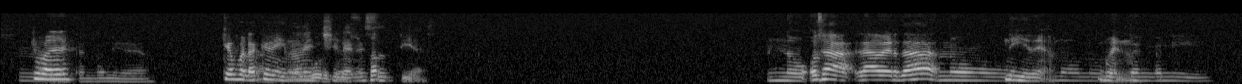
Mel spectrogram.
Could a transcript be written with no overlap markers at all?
No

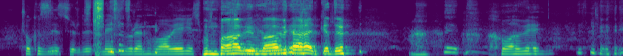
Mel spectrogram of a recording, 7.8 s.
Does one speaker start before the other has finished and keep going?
Yes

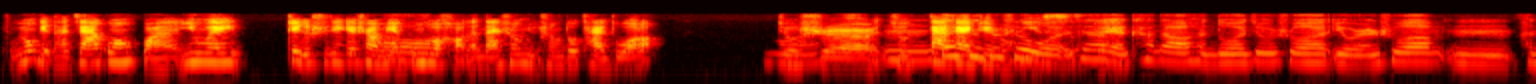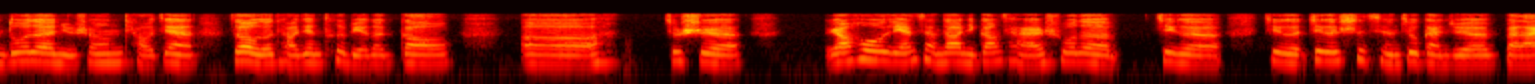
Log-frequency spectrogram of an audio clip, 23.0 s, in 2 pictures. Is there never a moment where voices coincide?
No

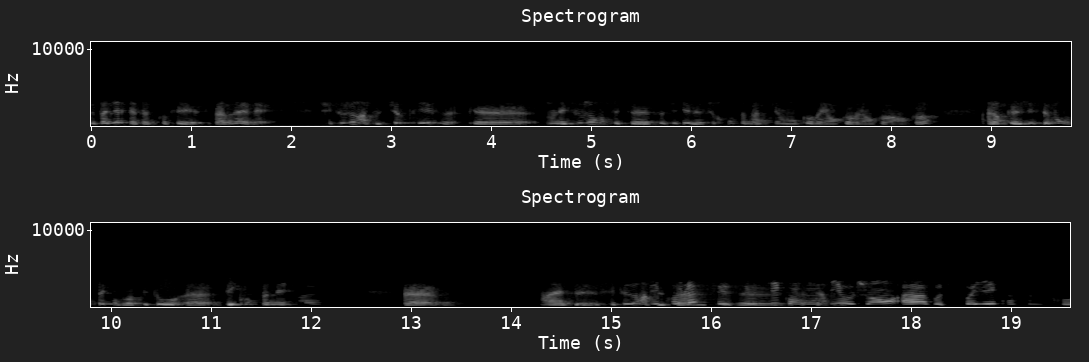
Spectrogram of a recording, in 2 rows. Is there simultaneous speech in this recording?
Yes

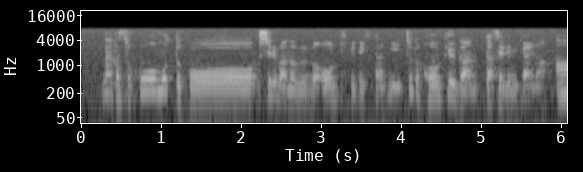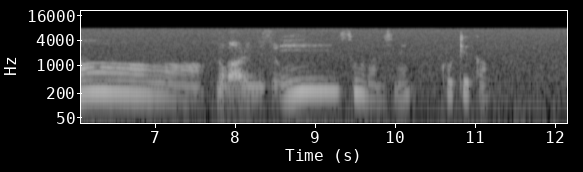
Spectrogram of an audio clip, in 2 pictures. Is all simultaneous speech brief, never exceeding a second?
Yes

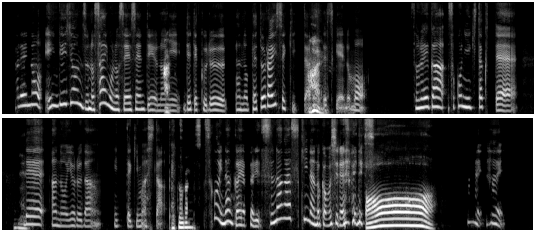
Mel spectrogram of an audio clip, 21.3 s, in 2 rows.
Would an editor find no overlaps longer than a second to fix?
Yes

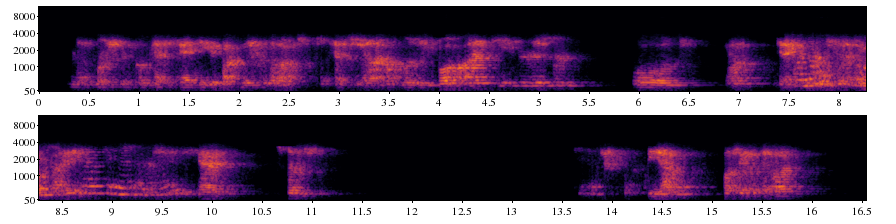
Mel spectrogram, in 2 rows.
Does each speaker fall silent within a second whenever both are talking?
No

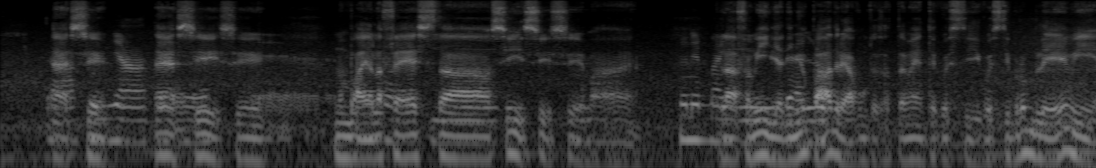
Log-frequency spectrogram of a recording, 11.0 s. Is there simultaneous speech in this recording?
Yes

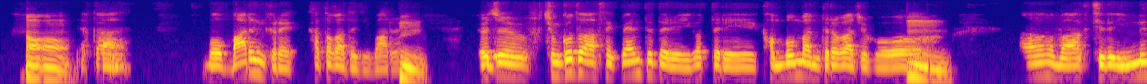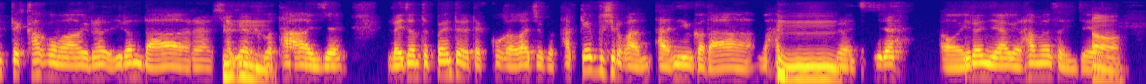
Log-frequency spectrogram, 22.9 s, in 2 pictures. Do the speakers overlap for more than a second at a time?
No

